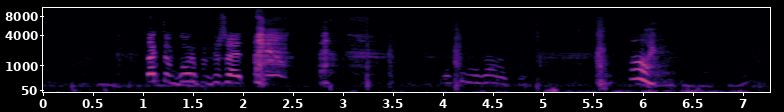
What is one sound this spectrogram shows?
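A young woman laughs and calls out close by.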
